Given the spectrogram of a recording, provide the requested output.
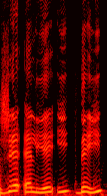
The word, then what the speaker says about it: Gladstone: Gladstone é Gleidistone. É um pouquinho difícil o nome dele, mas é isso aí. Se escreve do jeito que fala, Exato.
